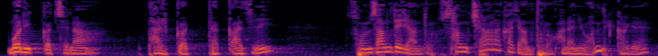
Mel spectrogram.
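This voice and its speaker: A man's voice: high voice, darkish tone, slightly rough, highs cut off. A male pastor preaching a sermon, telling stories dramatically with sudden emphatic swings.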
